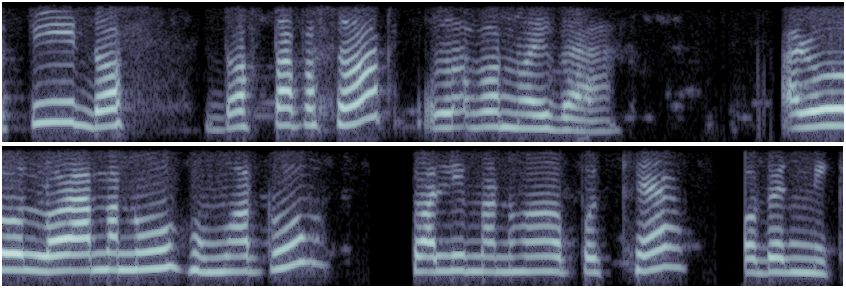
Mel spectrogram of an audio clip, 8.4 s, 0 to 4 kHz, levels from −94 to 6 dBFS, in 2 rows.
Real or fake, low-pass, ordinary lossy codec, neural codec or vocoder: real; 3.6 kHz; Opus, 64 kbps; none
